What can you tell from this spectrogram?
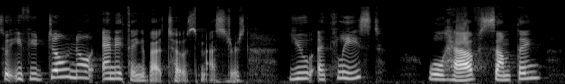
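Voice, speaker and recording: A woman with a non-native accent speaks at a high pitch and moderate pace with lively intonation, in a very clean recording with a silent background and a dry, close sound with no echo. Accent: foreign. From outside the US. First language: not English. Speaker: nonprofit volunteer, social media and PR worker. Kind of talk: TV interview.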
